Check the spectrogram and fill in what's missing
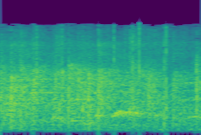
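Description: Applause in a church, a dense burst of many hands clapping at close range, continuous through two seconds with faint voices mixed in.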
